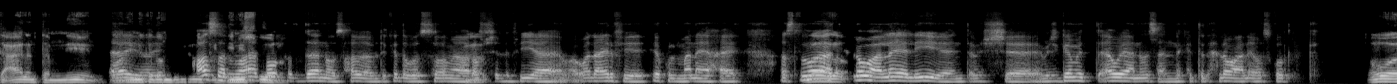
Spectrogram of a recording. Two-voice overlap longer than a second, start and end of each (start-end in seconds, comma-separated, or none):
1.1-2.9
